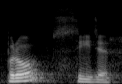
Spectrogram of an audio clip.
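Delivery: "Procedure" slowly split as pro, then scissor; syllable by syllable. Shown as a demonstration. Teacher writing the word out for students, "procedure" slowly broken up. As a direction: say "procedure" in two separated parts. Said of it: "ठीक है जी".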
